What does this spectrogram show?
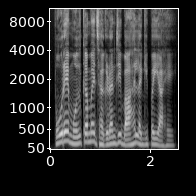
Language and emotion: Sindhi, neutral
